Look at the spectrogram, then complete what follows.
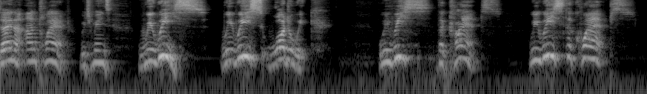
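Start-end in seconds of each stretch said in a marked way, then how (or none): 1.0-7.9 lisping voice with every r turned to w. Showing how a written instruction could be said, Monty Python lisping Roman voice. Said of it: "like that Roman guy with the lisp or with the funny accent".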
